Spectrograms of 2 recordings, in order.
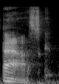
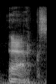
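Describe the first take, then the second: First: The S sound comes before the K sound. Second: The K sound comes before the S sound. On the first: "It should be pronounced ask" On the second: "culturally, axe is the more common in certain communities"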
